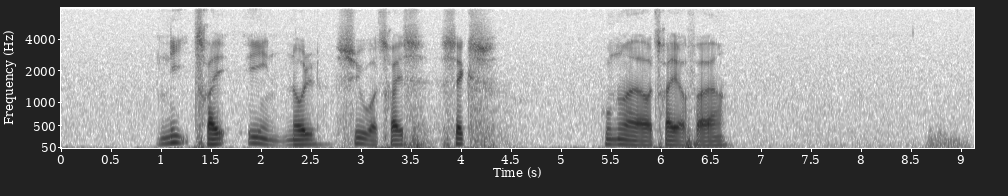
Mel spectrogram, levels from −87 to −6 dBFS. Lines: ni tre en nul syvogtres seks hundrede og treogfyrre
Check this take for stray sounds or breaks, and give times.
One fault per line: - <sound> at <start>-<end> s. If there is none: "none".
none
